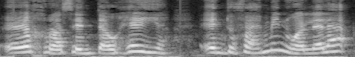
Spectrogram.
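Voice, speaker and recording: A woman's voice: sits high, fast talker, close to an everyday voice. Woman doing a blustering, short-tempered husband. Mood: furious. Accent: Egyptian. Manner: barking, blustering. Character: angry middle-aged husband, short-tempered.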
